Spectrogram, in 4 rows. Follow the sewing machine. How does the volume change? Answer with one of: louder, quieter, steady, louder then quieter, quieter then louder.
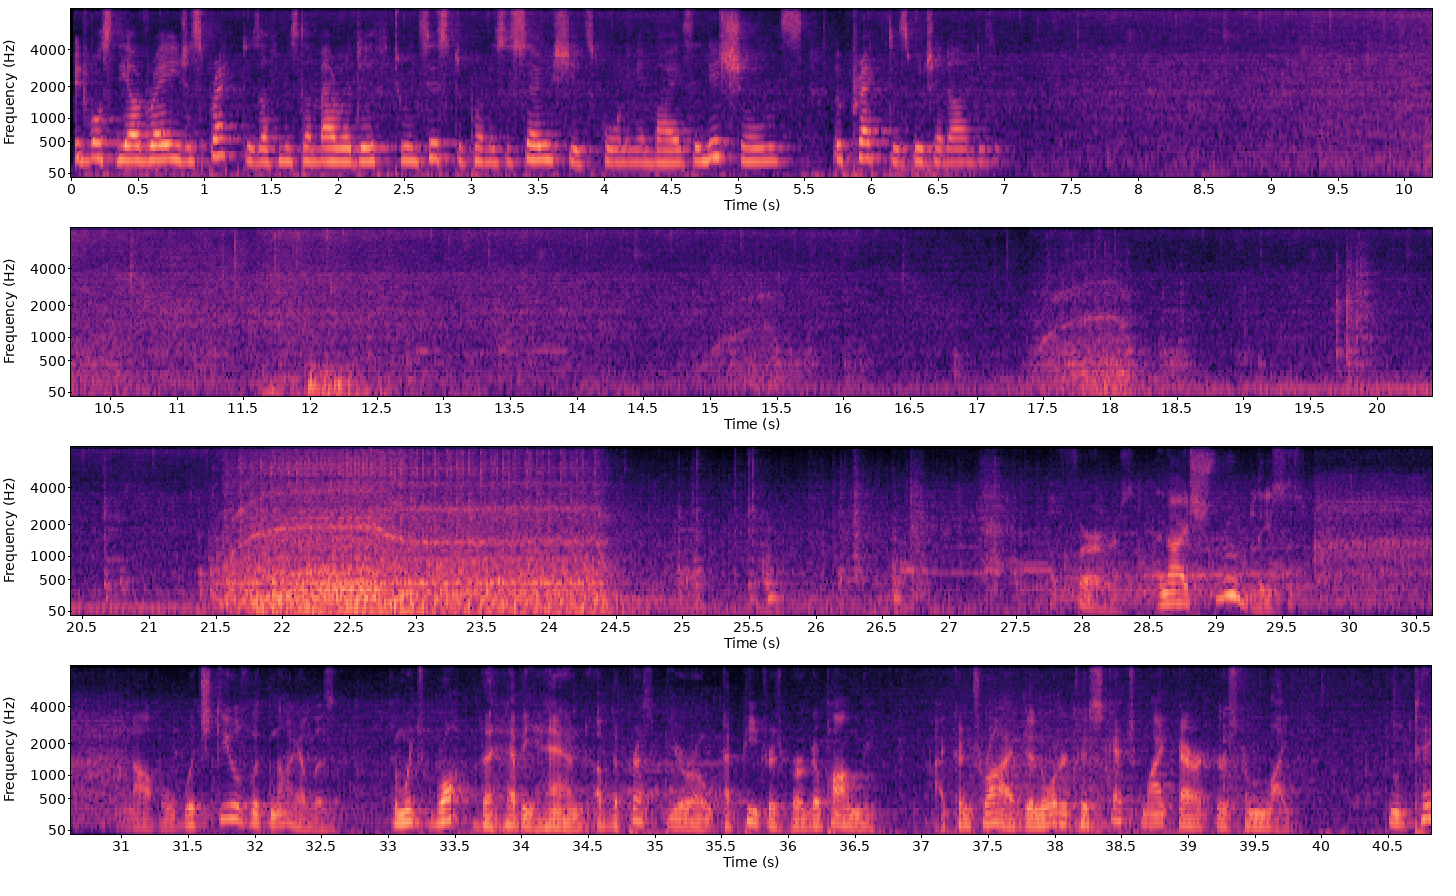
louder then quieter.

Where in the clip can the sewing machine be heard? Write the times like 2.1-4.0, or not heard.
10.1-40.7.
